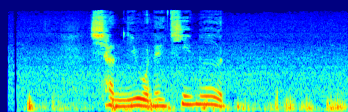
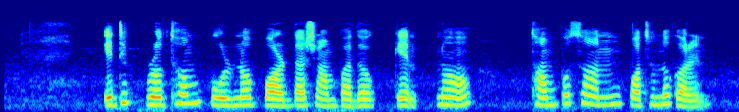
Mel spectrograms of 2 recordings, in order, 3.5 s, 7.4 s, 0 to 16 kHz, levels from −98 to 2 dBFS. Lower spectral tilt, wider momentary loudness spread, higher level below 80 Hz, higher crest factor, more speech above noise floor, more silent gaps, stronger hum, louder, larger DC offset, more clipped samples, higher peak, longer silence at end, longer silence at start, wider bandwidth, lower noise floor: first, -6 dB/octave vs -4.5 dB/octave; first, 19 LU vs 7 LU; first, -48 dBFS vs -76 dBFS; about the same, 16 dB vs 20 dB; second, 24 dB vs 39 dB; neither; neither; first, -21 LUFS vs -34 LUFS; neither; neither; first, -6 dBFS vs -14 dBFS; second, 0 s vs 0.3 s; second, 0.25 s vs 1.05 s; first, 11.5 kHz vs 8 kHz; second, -43 dBFS vs -72 dBFS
